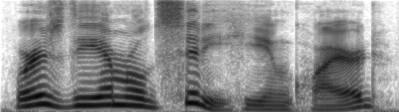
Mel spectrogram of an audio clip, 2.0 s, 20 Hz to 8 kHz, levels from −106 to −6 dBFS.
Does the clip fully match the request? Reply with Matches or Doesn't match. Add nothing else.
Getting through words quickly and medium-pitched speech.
Matches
